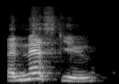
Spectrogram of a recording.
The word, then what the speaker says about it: Ionescu: Ionescu from the New York Liberty.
